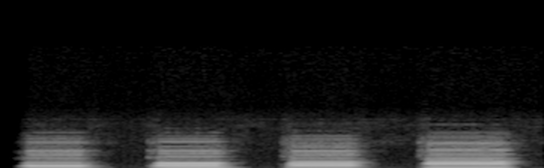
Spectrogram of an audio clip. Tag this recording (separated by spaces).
steps walk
